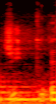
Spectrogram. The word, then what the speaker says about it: Jeet: Jeet.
